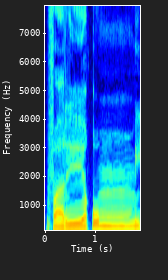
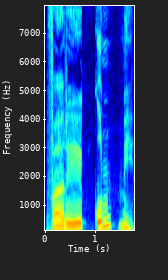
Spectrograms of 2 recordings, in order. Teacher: Idgham itu artinya tanwin ini cara bacanya langsung menyatu ke huruf mim, itu namanya idgham. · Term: idgham bi gunnah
